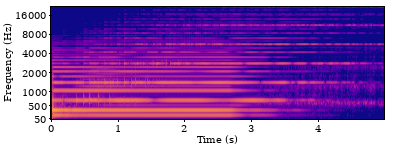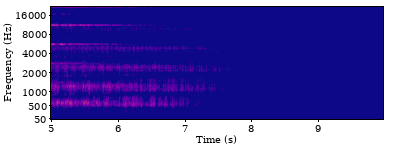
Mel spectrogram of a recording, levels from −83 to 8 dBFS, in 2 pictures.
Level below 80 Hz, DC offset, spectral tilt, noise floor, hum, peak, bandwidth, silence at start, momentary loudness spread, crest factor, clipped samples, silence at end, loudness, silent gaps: -76 dBFS; under 0.1%; -5 dB/octave; under -90 dBFS; none; -6 dBFS; over 20 kHz; 0 s; 20 LU; 18 dB; under 0.1%; 4.7 s; -22 LUFS; none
